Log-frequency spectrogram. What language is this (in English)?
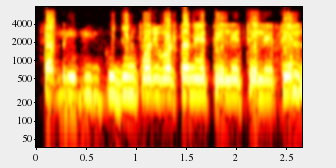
Odia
